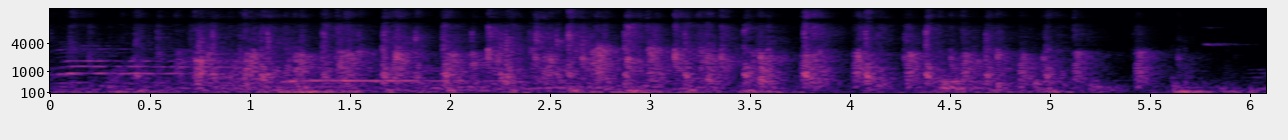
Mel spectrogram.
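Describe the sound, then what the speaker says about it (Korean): A church congregation applauds a young woman as she comes up to give her testimony, a steady, dense wash of many hands clapping close and loud throughout. "우리 박윤지 청년 올라올 때 박수해 주시기 바랍니다"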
